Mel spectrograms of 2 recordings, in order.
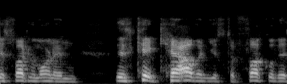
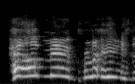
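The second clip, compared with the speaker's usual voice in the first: loud, high wailing plea; mock desperate plea; 6 dB louder, much slower than usual. Joe bleeding and begging, mock desperate plea. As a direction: imitate someone begging in a very high voice.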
